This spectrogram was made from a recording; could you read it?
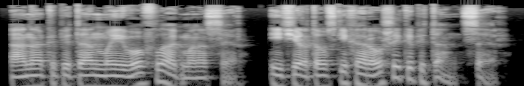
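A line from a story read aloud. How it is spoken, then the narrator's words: Calm reply. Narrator (Russian): ответил Сарнов тем же спокойным тоном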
